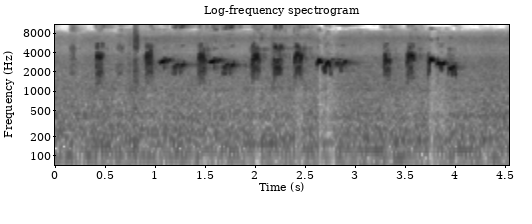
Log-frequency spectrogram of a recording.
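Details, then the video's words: Sooty-headed bulbul song used as a lure for wild birds: a lively series of short bubbly whistled phrases, each slurring down and repeated about once a second in uneven bursts, over faint background hiss. "Suara pikat burung kutilang || Kutilang Gacor"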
